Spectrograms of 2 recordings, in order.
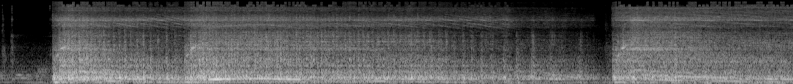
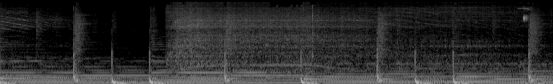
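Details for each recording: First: Meat grinder before repair, motor running: loud coarse gear chatter over motor hum, stopping and restarting; heavy noise and won't take load because the gearbox gears are slipping. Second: Meat grinder after repair, tested before full reassembly, new gears fitted and greased: steady motor hum with light gear whir and a few soft clicks; gearbox running smoothly, normal.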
